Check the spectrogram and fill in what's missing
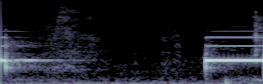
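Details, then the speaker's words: CareFusion Alaris GW infusion pump, in a veterinary anaesthesia equipment review: steady electronic beep tone that fades and repeats, the attention alarm sounding after infusion is put on hold. "while we are infusing we can hold it after a while the pump is on hold the pump will give an attention alarm in order to remind us that uh the pump is not infusing"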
